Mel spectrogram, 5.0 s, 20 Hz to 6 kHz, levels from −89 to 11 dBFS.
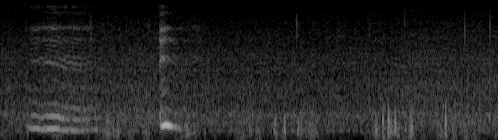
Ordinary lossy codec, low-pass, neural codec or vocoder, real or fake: none; 5.4 kHz; vocoder, 22.05 kHz, 80 mel bands, WaveNeXt; fake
